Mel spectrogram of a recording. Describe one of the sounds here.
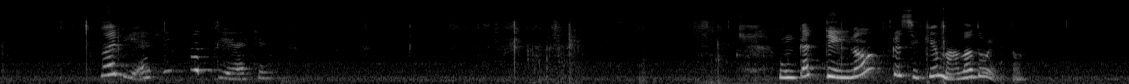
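A young boy speaks close by, calmly.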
